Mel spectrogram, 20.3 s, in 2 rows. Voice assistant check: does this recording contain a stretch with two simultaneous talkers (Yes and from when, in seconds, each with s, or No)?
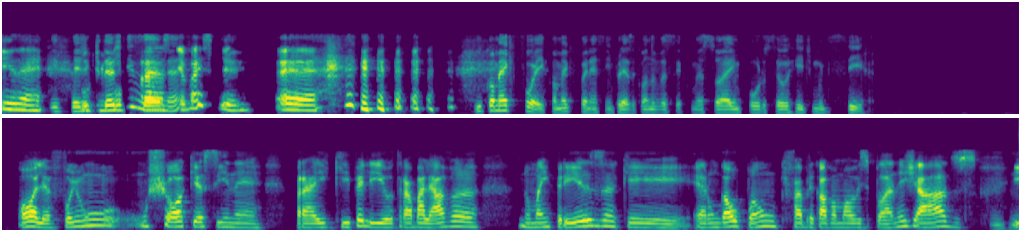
Yes, from 0.5 s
